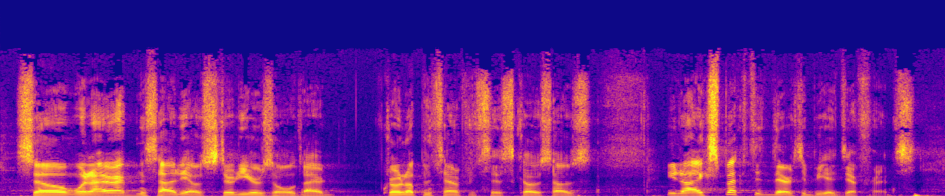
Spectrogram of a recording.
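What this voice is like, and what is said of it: American accent. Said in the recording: “I grew up in the States for the most part. You could probably hear it in my voice, well, my accent.”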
